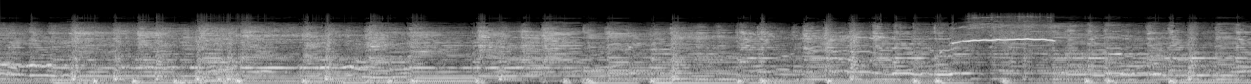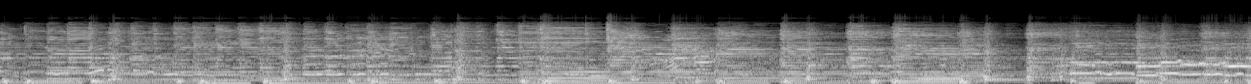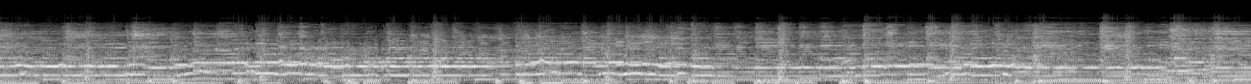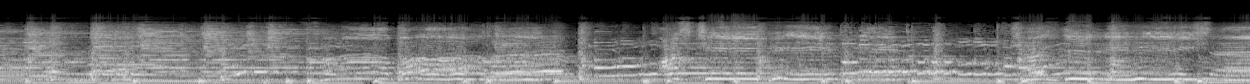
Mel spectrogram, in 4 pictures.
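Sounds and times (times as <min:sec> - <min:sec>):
folk band playing: 0:00.0 - 0:50.0
rising whistle: 0:09.5 - 0:10.6.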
